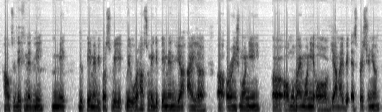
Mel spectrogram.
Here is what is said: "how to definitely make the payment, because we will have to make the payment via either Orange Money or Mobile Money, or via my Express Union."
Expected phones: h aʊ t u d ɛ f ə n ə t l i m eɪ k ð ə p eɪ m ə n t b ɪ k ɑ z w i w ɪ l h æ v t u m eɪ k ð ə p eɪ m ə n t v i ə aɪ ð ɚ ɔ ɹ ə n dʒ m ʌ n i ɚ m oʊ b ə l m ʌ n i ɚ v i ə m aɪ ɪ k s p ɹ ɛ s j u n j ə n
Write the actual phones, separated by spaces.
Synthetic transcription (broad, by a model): h aʊ t u d ɛ f ə n ə t l i m eɪ k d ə p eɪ m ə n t b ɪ k ɑ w w i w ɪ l h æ f t u m eɪ k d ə p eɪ m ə n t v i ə aɪ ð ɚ ɔ ɹ ə n dʒ m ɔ n i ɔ m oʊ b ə l m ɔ n i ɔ v i ə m aɪ ɪ k s p ɹ ɛ s j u n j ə n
